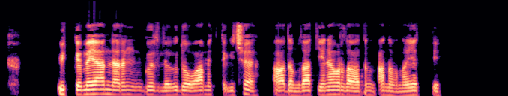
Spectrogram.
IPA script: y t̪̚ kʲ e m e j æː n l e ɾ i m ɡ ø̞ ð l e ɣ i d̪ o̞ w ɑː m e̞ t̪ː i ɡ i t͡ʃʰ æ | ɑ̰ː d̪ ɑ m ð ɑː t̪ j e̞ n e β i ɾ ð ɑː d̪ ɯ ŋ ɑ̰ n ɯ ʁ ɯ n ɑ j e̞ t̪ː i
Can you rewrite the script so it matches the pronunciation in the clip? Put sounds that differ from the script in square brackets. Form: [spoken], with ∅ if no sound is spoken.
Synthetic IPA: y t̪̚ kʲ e m e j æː n l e ɾ i [ŋ] ɡ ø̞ ð l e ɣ i d̪ o̞ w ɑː m e̞ t̪ː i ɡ i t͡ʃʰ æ | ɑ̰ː d̪ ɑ m ð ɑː t̪ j e̞ n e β i ɾ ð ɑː d̪ ɯ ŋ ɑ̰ n ɯ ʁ ɯ n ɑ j e̞ t̪ː i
